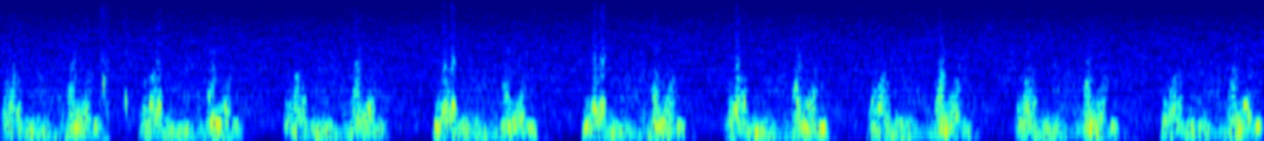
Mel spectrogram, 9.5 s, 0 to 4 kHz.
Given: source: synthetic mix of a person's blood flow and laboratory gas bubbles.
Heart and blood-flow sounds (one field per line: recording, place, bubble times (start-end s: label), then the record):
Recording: Doppler ultrasound of blood flow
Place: precordium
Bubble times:
0.74-0.84 s: bubbles
0.92-0.99 s: bubbles
From the record:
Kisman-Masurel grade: 113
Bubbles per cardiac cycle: 1 to 2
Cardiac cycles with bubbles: 1 to 10%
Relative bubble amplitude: loud (0.450 to 0.775)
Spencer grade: 1 (occasional bubble signal discernible with the cardiac motion signal, with majority of cardiac periods free of bubbles)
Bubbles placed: anywhere in the cardiac cycle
